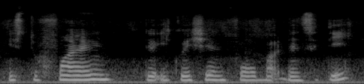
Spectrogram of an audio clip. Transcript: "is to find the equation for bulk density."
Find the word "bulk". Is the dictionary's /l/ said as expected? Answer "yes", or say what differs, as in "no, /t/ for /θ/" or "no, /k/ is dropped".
no, /l/ is dropped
